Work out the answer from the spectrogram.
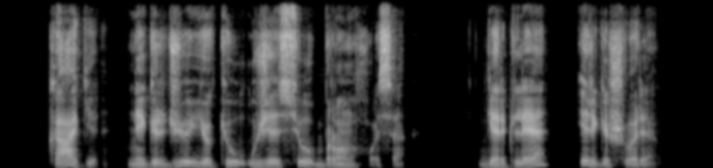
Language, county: Lithuanian, Klaipėda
